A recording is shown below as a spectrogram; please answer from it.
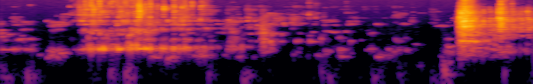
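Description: Water poured into a glass during a mukbang meal, a short trickling splash heard under ongoing casual talk, with a brighter burst near the end.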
